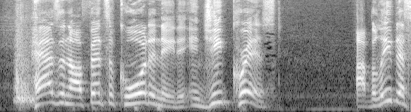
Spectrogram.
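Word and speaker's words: Geep Chryst: But Colin Kaepernick, the quarterback, has an offensive coordinator in Jeep Christ. I believe that's how you pronounce his name. Right. It's G-E-E-P, Yep. Jeep Christ.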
